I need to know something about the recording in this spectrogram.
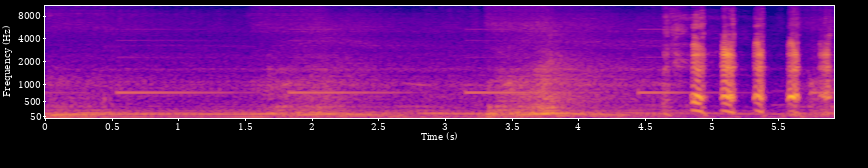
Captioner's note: engine revs; he laughs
